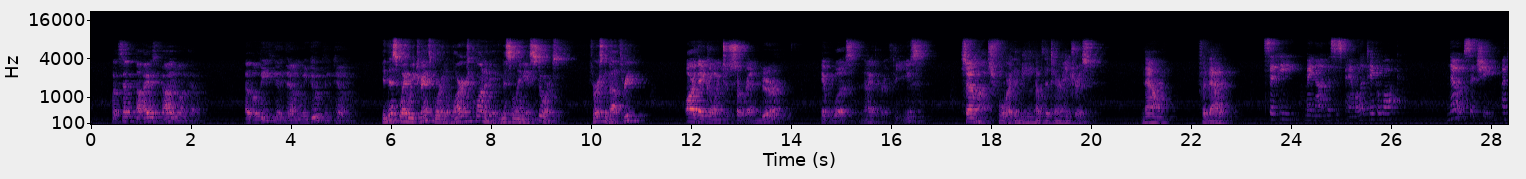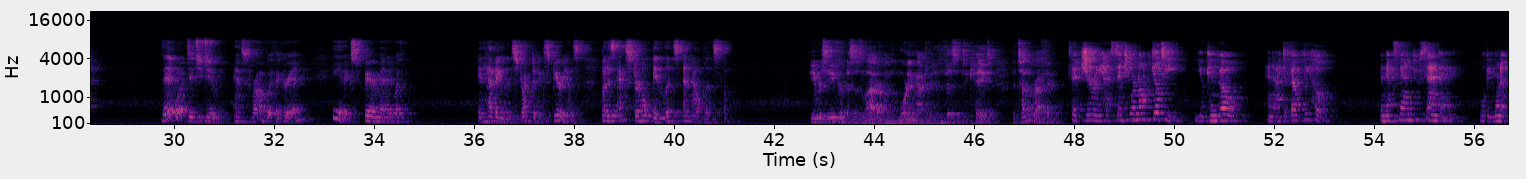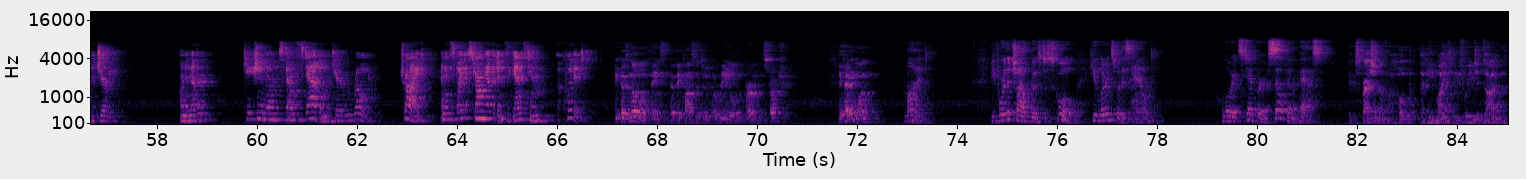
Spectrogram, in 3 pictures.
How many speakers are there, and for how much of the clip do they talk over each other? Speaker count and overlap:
9, no overlap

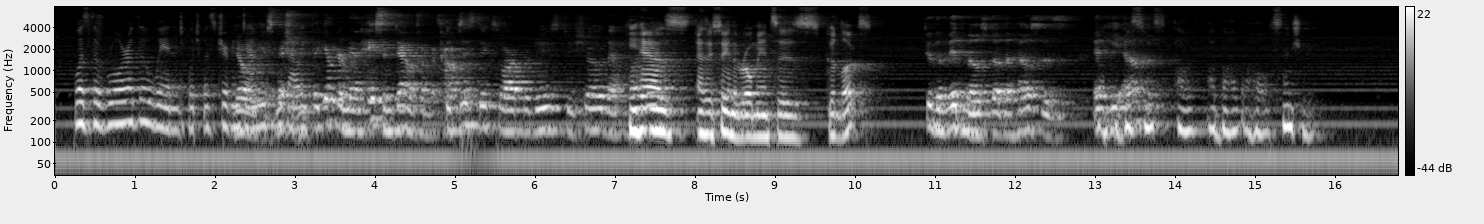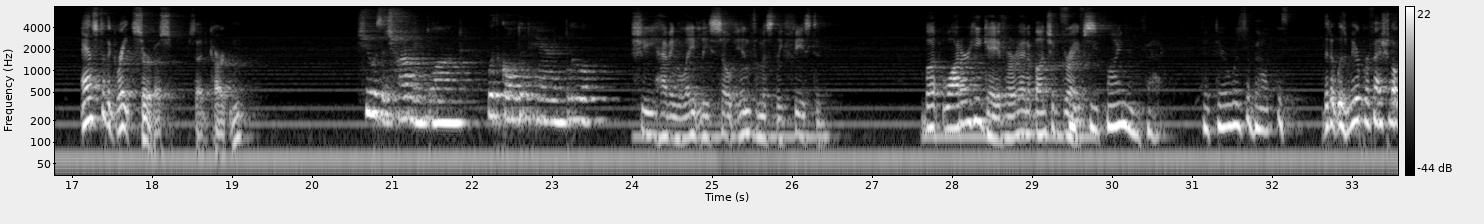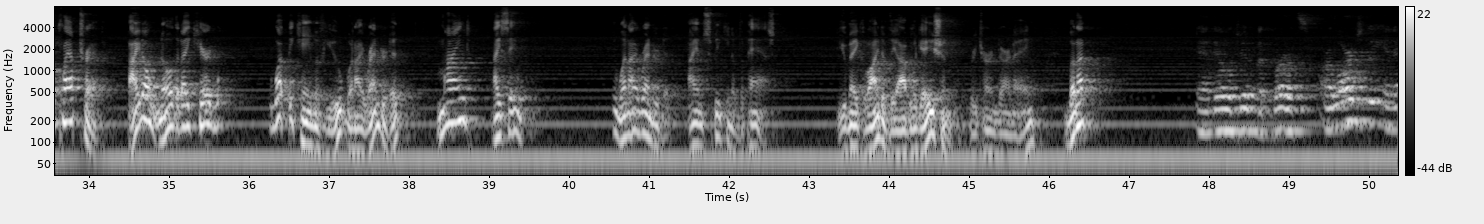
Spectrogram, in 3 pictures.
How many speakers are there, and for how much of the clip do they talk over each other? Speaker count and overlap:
9, about 7%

